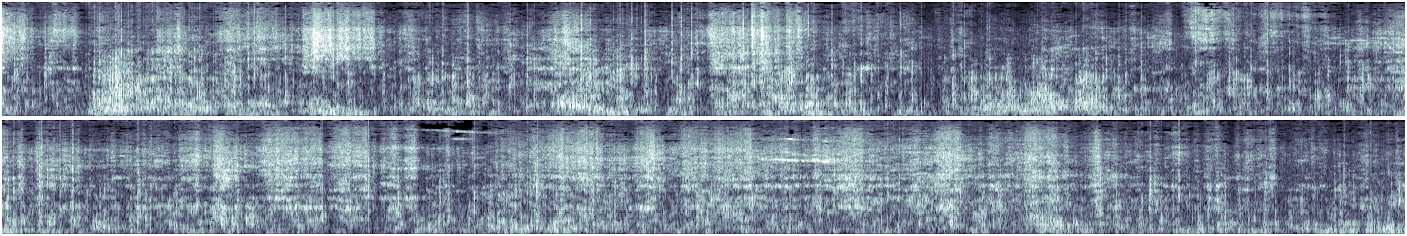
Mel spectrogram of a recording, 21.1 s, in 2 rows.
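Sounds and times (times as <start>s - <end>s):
train wheels rattling on rails: 0.0s - 21.0s.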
